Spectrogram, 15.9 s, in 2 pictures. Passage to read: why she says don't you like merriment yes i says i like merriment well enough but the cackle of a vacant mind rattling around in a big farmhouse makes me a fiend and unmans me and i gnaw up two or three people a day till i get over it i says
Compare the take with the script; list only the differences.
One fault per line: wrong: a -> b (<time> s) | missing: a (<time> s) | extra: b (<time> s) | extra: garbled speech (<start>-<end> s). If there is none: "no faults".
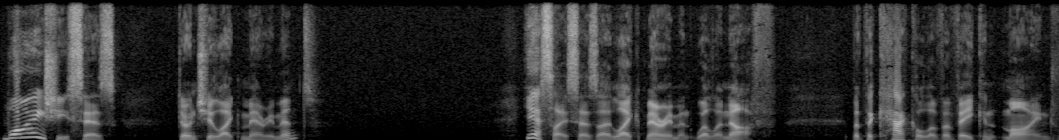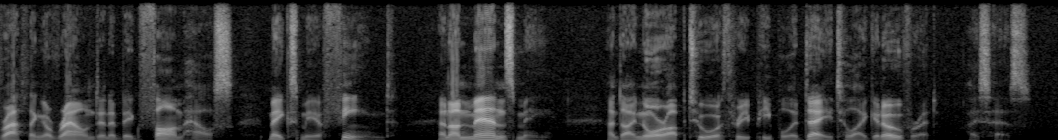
no faults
